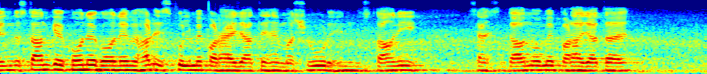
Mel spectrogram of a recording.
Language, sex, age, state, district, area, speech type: Urdu, male, 30-45, Bihar, Supaul, rural, spontaneous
